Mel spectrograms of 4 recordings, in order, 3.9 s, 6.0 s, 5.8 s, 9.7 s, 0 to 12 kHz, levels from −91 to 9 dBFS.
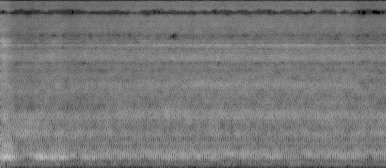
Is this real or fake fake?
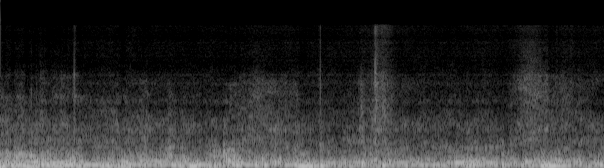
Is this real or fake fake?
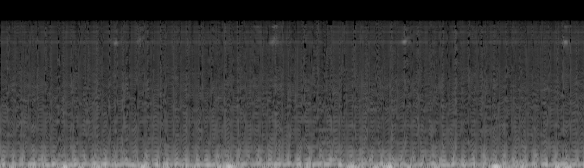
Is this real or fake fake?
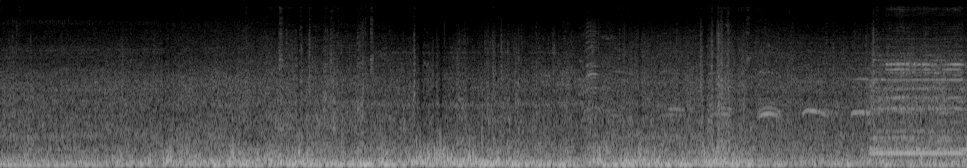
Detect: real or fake real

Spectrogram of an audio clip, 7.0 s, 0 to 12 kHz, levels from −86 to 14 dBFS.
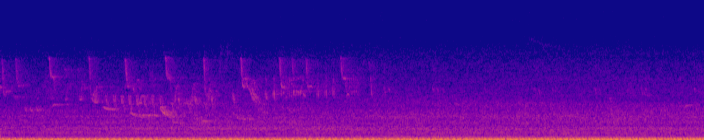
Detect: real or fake real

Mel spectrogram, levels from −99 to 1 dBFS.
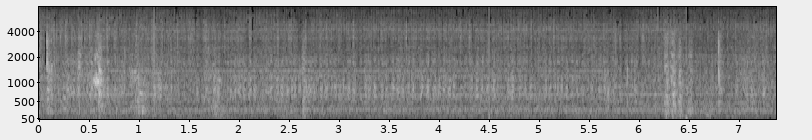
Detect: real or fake real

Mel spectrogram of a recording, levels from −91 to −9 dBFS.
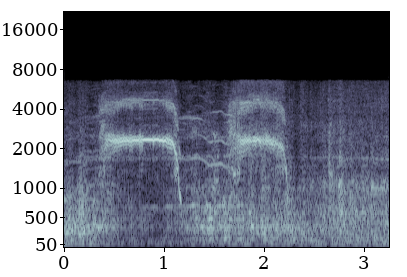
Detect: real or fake real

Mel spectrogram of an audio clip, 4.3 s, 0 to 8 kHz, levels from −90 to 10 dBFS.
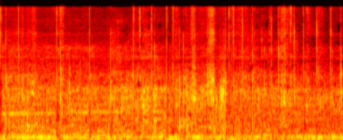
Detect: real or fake fake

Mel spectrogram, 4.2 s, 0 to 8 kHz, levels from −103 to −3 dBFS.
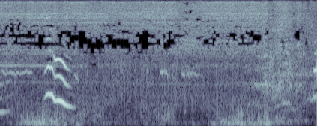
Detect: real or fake real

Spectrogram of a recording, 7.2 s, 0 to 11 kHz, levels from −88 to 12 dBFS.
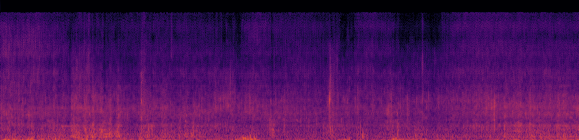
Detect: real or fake fake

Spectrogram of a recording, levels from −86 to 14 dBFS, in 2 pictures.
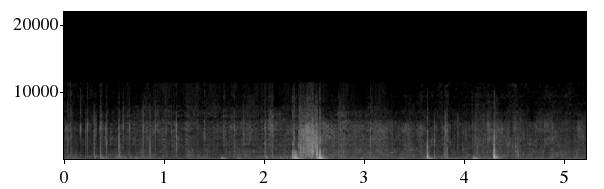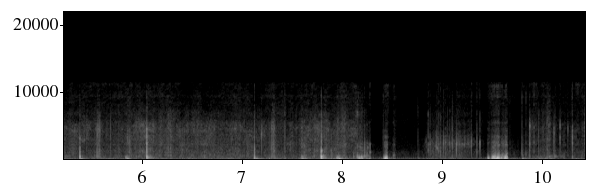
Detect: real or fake fake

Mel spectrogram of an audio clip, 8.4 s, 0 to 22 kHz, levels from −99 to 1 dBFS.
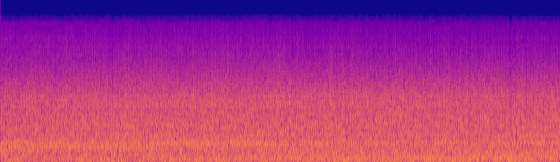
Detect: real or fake real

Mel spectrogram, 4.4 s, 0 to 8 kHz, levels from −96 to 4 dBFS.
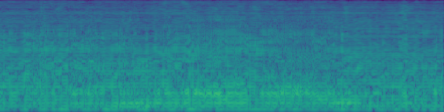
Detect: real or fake fake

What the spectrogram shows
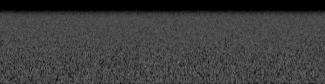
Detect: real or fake real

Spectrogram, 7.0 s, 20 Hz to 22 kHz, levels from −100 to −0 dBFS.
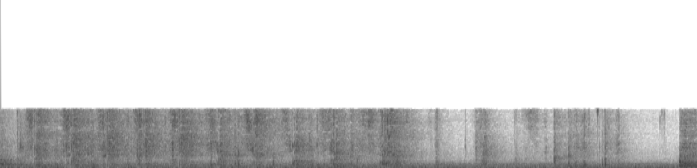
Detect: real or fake fake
